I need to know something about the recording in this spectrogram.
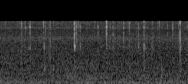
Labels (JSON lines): {"label": "ambient", "recorder": "HydroMoth"}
